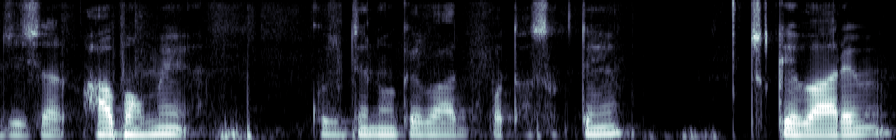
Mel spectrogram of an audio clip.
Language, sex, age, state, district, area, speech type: Hindi, male, 18-30, Rajasthan, Bharatpur, rural, spontaneous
